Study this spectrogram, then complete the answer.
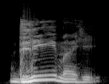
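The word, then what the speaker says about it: धीमहि: Next, Dhimahi. It is not Dhimahi, it is a strong Dhi.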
